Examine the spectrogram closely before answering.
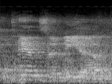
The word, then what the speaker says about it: Tanzania: happen all right so best tanan it's actually pronounced Tanzania but uh welcome to Camp kjaro thanks and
